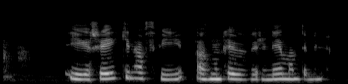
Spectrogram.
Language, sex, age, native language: Icelandic, female, 20-29, Icelandic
